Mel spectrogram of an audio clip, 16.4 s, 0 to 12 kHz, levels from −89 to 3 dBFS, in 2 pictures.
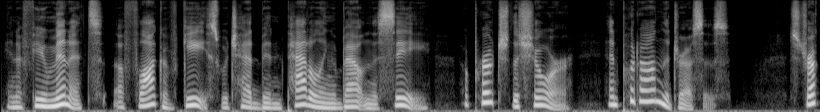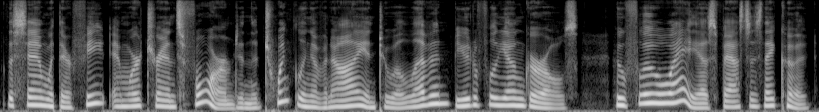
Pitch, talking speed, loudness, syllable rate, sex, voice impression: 190 Hz, 190 wpm, -18 LUFS, 4.9 syllables/s, female, very feminine, very adult-like, middle-aged, thin, tensed, slightly powerful, slightly bright, soft, very clear, fluent, cute, very intellectual, refreshing, sincere, very calm, very friendly, very reassuring, very unique, very elegant, very sweet, lively, very kind, slightly modest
